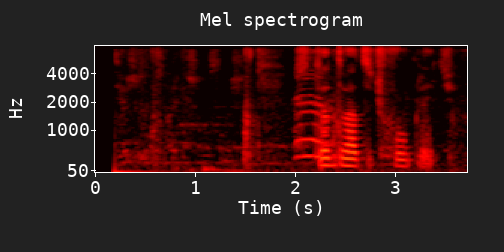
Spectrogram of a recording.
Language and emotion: Russian, neutral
